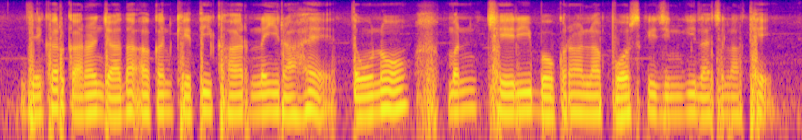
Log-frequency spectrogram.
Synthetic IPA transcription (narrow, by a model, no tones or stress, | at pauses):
d͡ʒeːkʰəɾka̰ːɾənd͡ʒjaːd̪a̰ʔəkənkʰeːt̪ikʰaːɾnɐɦĩɾaɦɛːt̪oʊnõmənt͡ʃʰeːɾiboːkɾalapɔːsked͡ʒɪnɡilat͡ʃəlat̪ʰḛː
